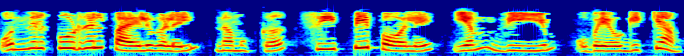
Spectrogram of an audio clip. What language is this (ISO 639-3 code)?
mal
